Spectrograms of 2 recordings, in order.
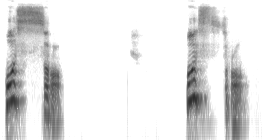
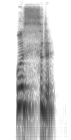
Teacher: खौ को तफखीम के साथ पढ़ेंगे, रॉ को तफखीम के साथ पढ़ेंगे लेकिन सीन को नहीं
